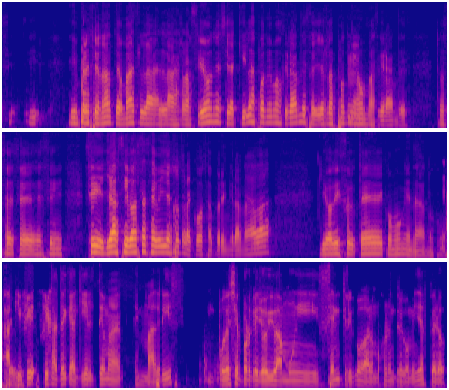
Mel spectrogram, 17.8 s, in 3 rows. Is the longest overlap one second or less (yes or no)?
yes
